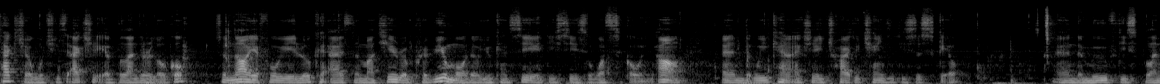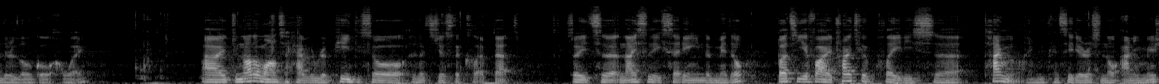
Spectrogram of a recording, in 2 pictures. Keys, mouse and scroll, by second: 1.7 KP_0, 3.6 z, 4.3-7.9 ctrl+middle drag, 7.9-19.2 shift+drag, 19.2-20.6 middle drag, 20.6-23.1 drag.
